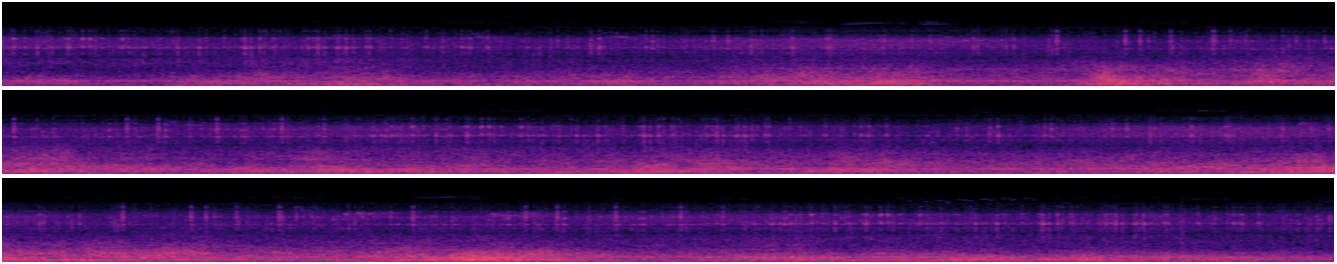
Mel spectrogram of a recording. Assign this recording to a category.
Soundscapes > Nature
